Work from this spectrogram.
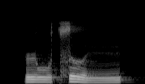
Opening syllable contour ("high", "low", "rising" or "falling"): rising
